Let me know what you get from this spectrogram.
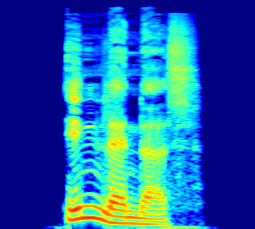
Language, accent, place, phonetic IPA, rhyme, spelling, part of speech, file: German, Germany, Berlin, [ˈɪnˌlɛndɐs], -ɪnlɛndɐs, Inländers, noun, De-Inländers.ogg
- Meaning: genitive singular of Inländer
